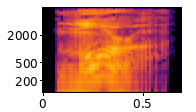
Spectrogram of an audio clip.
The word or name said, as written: Mora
